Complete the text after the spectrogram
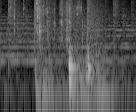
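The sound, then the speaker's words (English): Dice tumble out onto a surface in a few quick, sharp clatters and taps, with a short rattle between them that trails off. “Dump dice out.”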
